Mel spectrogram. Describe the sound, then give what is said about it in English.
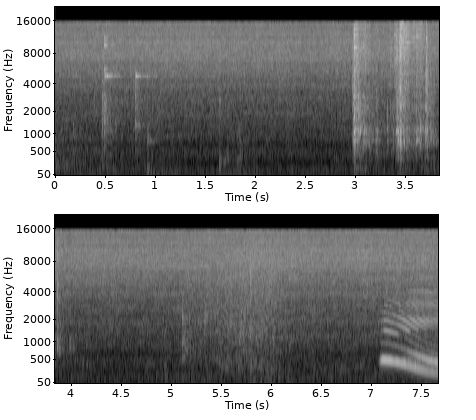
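Dishes being washed in a sink under a running faucet: a constant faint hiss of water with a few scattered clinks and knocks of crockery, most clustered near the middle. “That's the sound of dishes being washed in a sink with a faucet on.”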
